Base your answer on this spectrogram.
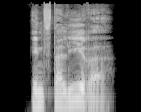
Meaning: inflection of installieren: 1. first-person singular present 2. first/third-person singular subjunctive I 3. singular imperative
- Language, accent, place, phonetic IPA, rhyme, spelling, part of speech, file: German, Germany, Berlin, [ɪnstaˈliːʁə], -iːʁə, installiere, verb, De-installiere.ogg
